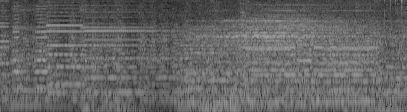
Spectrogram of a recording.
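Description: Instrumental theme music from the ride's soundtrack, with sustained tones, getting louder about two seconds in.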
